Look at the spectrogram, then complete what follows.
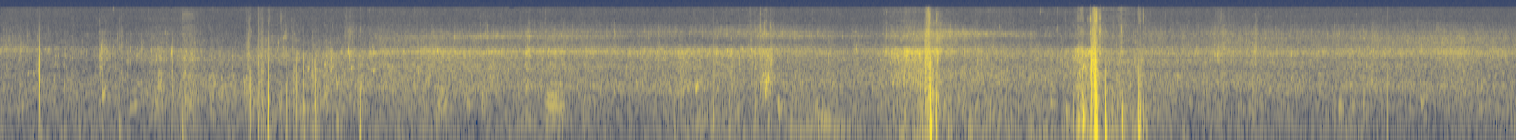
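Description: Faint water lapping, with scattered small clicks and two louder sharp knocks in the second half.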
